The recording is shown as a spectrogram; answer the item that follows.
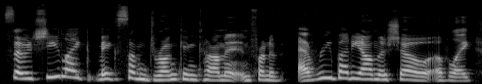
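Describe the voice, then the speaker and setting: A woman's voice: fairly high pitch, animated, normal speed. A woman co-hosting a casual book discussion, laughing often and acting out the characters' lines. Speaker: podcast co-host.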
